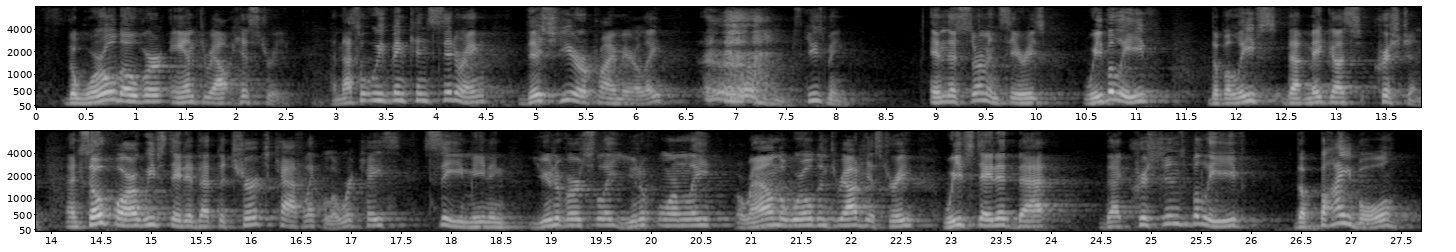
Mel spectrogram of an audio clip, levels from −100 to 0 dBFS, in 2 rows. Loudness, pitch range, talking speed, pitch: -37 LUFS, 150-185 Hz, 125 wpm, 175 Hz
